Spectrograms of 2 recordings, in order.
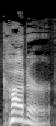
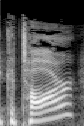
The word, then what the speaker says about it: Qatar: It is pronounced Cutter. I hate to break that to you, but I was on the radio back in the day when we had people in that country. And I know a lot of people want to say Qatar. I think it's acceptable in this country to say Qatar or Cutter, but I think the correct pronunciation is Cutter.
